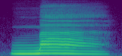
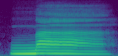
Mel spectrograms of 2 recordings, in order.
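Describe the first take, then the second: The two takes are said the same way.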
